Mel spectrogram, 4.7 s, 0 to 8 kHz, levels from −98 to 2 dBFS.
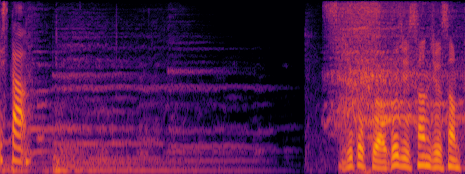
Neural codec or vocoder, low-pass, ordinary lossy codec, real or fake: codec, 16 kHz, 16 kbps, FreqCodec, larger model; none; none; fake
